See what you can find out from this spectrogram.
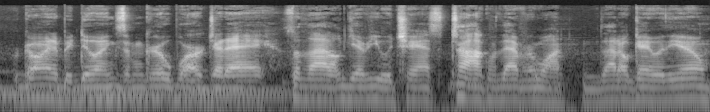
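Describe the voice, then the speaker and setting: In a put-on character voice, raspy and flat in a monotone, the speaker rushes along at a fairly quick pace with hardly any pauses over clear background noise. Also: man, medium pitch for a man. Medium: read story.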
